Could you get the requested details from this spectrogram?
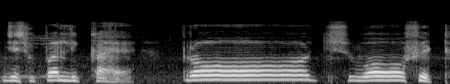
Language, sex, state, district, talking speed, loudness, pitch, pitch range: Hindi, male, Himachal Pradesh, Shimla, 105 wpm, -12 LUFS, 190 Hz, 175-215 Hz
